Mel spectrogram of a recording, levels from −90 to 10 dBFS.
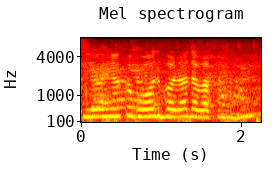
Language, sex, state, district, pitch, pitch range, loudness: Hindi, female, Maharashtra, Gondia, 255 Hz, 245-265 Hz, -15 LUFS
